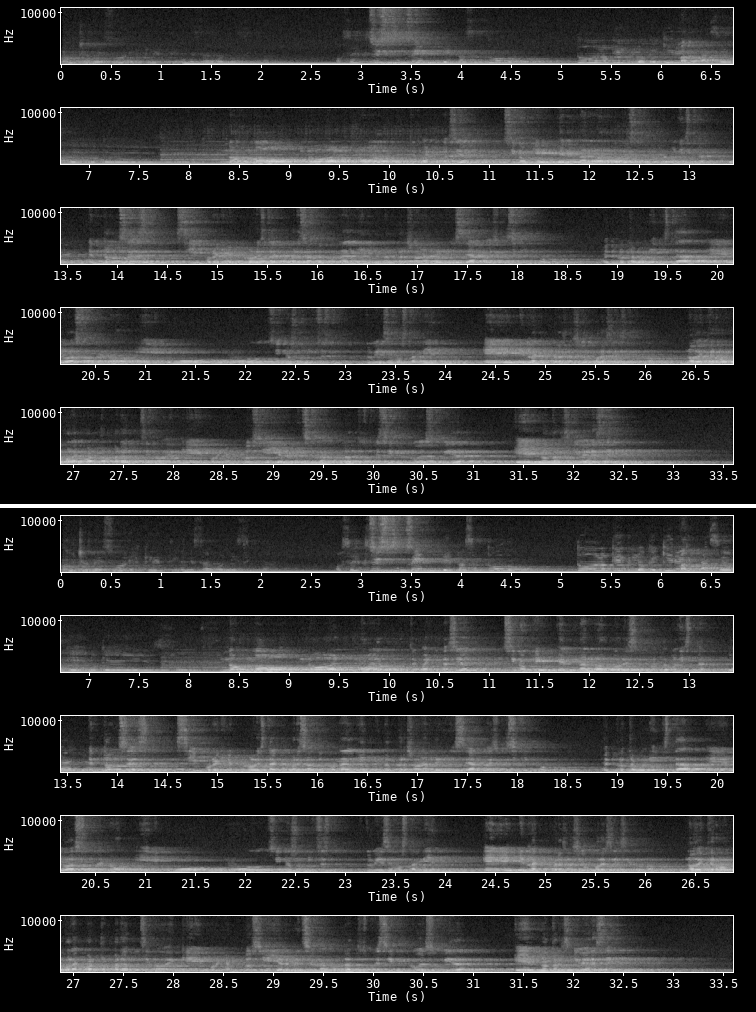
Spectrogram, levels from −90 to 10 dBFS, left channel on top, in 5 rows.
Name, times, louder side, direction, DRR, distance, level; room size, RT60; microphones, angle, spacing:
voice 1, 0.0-2.2 2.7-4.8 5.2-8.5 13.3-14.0 26.3-26.9, right 2 dB, 65° right, 2 dB, 0.7 m, -28 dB
sound 1, 1.2-11.7, left 1 dB, 10° left, 0.3 m, -23 dB
voice 2, 3.1-3.7 6.2-6.3 8.3-10.9 11.2-13.2 13.7-18.3 18.8-22.9 23.2-24.0 24.4-31.0 31.4-32.5, equal, 15° right, -7 dB, 3.8 m, -19 dB
Engine, 7.7-12.7, left 2 dB, 65° left, 1.8 m, -36 dB
25.5 x 14.5 x 2.4 m, 2.6 s
head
